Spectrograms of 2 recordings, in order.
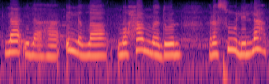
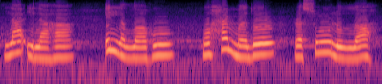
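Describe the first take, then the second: First: Muhammadun with n, then rasulillah with an i. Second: Muhammadur with r linked into rasulullah. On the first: The speaker calls it wrong. "कलमा को बहुत से लोग गलत पढ़ते हैं" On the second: The speaker calls it right. "सही कलमा ये है"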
